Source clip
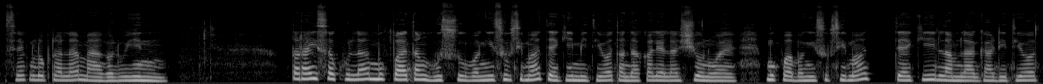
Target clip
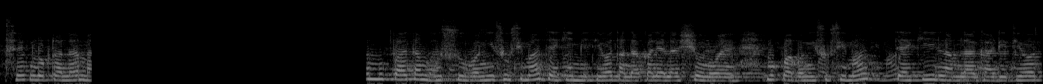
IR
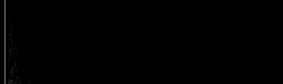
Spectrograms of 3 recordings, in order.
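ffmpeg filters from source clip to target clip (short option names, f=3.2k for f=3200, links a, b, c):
-filter_complex "[0:a]tiltshelf=f=970:g=-3,aecho=1:1:340|680|1020:0.15|0.0584|0.0228,agate=range=-33dB:threshold=-46dB:ratio=3:detection=peak[a];[1:a]atrim=start_sample=2205,afade=t=out:st=0.37:d=0.01,atrim=end_sample=16758,asetrate=70560,aresample=44100[b];[a][b]afir=irnorm=-1:irlink=0,acompressor=threshold=-32dB:ratio=6,highpass=300,asoftclip=type=tanh:threshold=-39dB,lowpass=2.4k,acompressor=mode=upward:threshold=-46dB:ratio=2.5,asplit=3[c][d][e];[c]afade=t=out:st=0.9:d=0.02[f];[d]acrusher=bits=3:mix=0:aa=0.5,afade=t=in:st=0.9:d=0.02,afade=t=out:st=3.66:d=0.02[g];[e]afade=t=in:st=3.66:d=0.02[h];[f][g][h]amix=inputs=3:normalize=0,volume=7dB"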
